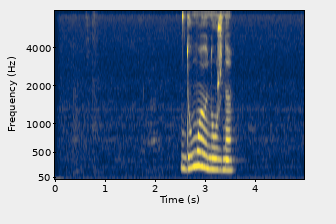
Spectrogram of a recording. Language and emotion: Russian, neutral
